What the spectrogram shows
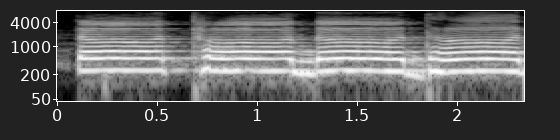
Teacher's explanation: हम बोलेंगे वो दांतों से जीभ टकराएगी हमारी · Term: दंत्य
